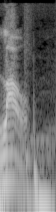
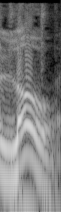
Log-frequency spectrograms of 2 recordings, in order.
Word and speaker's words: Low: Lau. No, you are Mr. Low. Yeah. You cannot say Mr. Lau. L-O-W is pronounced as low.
